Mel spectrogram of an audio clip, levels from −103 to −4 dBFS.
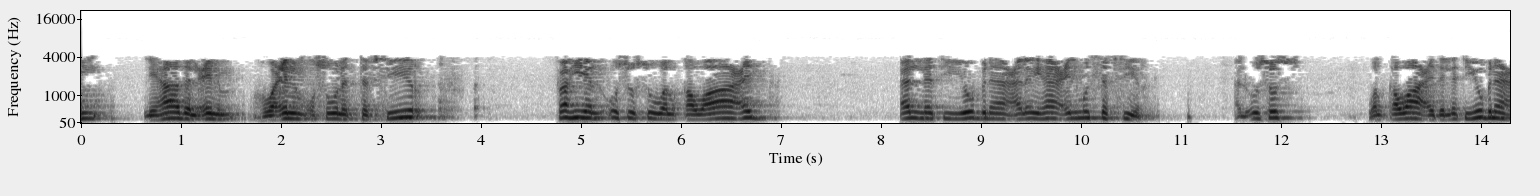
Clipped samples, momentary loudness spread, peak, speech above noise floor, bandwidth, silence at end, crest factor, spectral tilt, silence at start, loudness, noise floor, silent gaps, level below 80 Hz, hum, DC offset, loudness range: under 0.1%; 12 LU; -2 dBFS; 47 dB; 4.4 kHz; 0 s; 18 dB; -10.5 dB/octave; 0 s; -19 LUFS; -66 dBFS; none; -72 dBFS; none; under 0.1%; 4 LU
